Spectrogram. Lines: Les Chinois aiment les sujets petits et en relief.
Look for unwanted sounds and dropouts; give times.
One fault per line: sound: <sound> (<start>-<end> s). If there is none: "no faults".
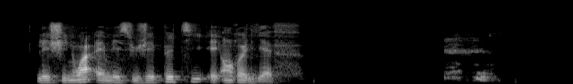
sound: laugh (4.4-5.0 s)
